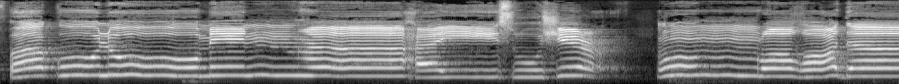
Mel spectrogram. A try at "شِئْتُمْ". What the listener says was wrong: یہ شیع میں عین بنا دی ہے، یہ کیوں عین ہے؟ شئتم.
